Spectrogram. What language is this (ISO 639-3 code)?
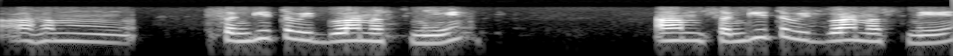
san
